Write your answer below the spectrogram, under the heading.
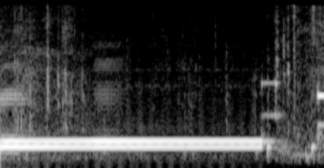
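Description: A steady, loud telephone dial tone hums for a couple of seconds, then breaks into a few quick touch-tone dialing beeps near the end as a call is placed to Chicago, with no voices.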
